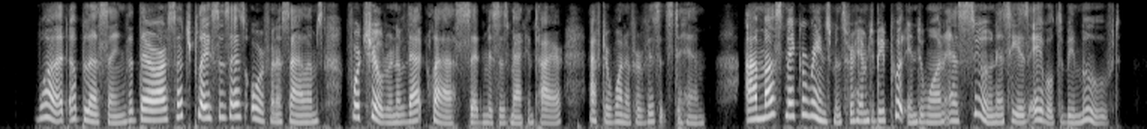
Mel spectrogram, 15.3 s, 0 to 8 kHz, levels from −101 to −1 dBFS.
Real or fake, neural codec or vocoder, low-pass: real; none; 7.2 kHz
